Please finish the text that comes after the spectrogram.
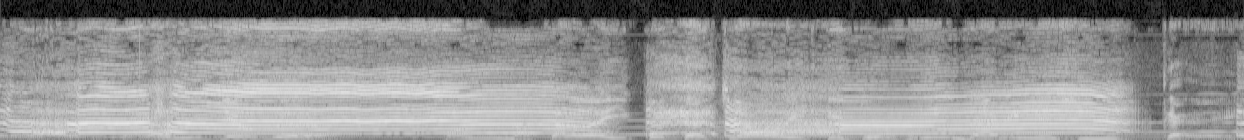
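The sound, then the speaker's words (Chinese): A girl character bursts into loud, wailing tears, a release of emotion after a neighbour grandmother comforts her that her mother will come back; high sobbing cries rise and fall in long drawn-out waves with brief catches of breath between them. “”小玉这时候才哇的一下子情感的一个释放。”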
